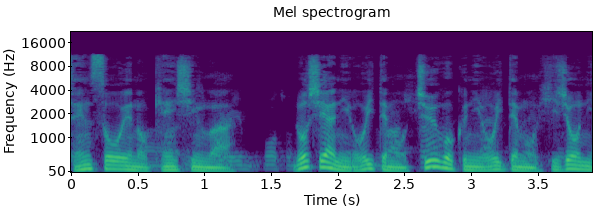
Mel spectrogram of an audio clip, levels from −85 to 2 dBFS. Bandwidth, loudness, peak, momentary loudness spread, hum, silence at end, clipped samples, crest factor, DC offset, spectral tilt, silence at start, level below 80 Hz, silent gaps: 11.5 kHz; -27 LUFS; -10 dBFS; 6 LU; none; 0 s; under 0.1%; 16 dB; under 0.1%; -6 dB/octave; 0 s; -44 dBFS; none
